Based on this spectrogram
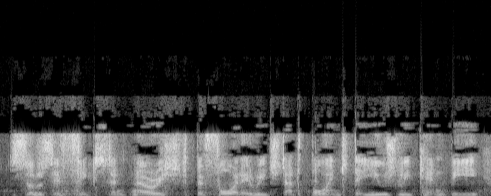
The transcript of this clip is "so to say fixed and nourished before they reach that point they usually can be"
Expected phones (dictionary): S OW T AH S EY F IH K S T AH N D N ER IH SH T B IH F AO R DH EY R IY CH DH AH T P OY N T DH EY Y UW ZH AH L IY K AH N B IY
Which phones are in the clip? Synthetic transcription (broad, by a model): S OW T AH S EY F IH K S T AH N N ER IH SH T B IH F AO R DH EY R IY CH DH AH T P OY N T DH EY Y UW ZH AH L IY K AH N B IY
